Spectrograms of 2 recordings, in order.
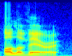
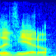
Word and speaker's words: Oliveira: joke like Glenn Ida how to pronounce it now go on Oliveira not Oliviero I Glenn Oliveira Jordan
